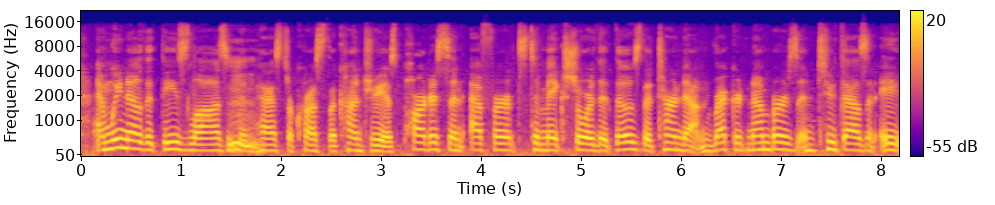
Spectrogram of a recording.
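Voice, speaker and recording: Speaking at a moderate pace and a medium pitch, the woman has a plain, everyday voice. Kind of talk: interview answer, advocacy. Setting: studio, remote video interview.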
